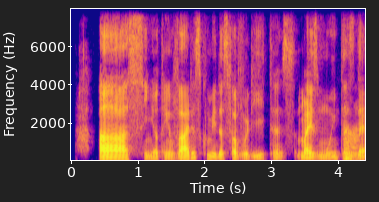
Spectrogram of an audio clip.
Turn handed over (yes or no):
no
